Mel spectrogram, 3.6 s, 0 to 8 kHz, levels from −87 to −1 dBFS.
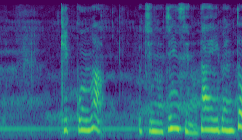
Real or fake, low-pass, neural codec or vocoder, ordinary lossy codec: fake; 7.2 kHz; codec, 16 kHz, 16 kbps, FunCodec, trained on LibriTTS, 50 frames a second; none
